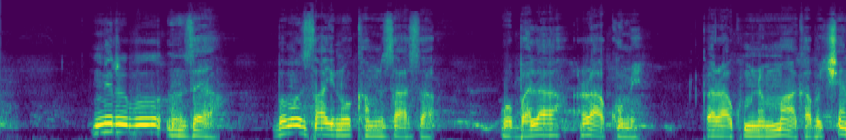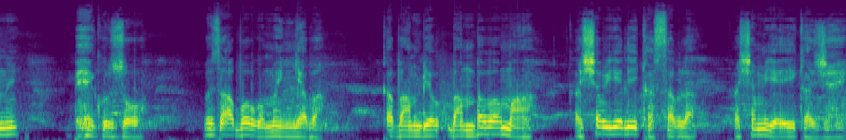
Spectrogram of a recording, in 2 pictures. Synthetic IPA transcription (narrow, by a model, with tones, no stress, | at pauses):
nɨ˦ɾɨ˦bʊ˦n̩˨za˦ja˨ | bɨ˦mɨ˦nza˦ʔji˦no˦kʰa˨mzaː˦˨sa˨ | o˨ba˨la˦ɾaː˦˨kʊ˨mi˨ | ka˨ɾaː˨kʊ˨mnɨ˨mːaː˦˨ka˨bɛ˨t͡ʃɛ˦nɨ˦ | bɪ˨hɪ˦ɡɨ˨zʊ˨ʔʊ˨ | bɛ˦za˦ʔbɔ˦bɨ˨ɡɨ˨mɨ˦njɛ˦ba˨ka˨ba˨mba˦ba˦maː˨ka˨ʃɛ˦bjɛ˦li˦ka˨sa˦bla˨ | ka˨ʃɛ˦m˦jɛ˨ʔi˦ka˨ʒɪ˨hɪ˨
